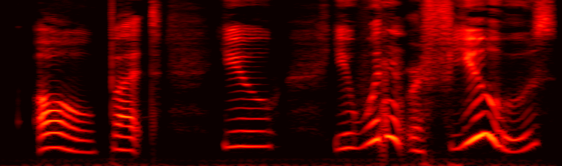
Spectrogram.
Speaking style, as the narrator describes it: faltered Pollyanna in quick panic

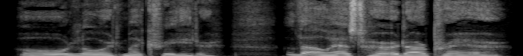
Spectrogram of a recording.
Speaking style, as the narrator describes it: said he in a tremulous voice

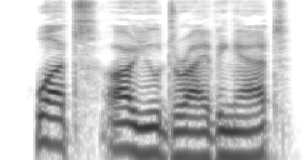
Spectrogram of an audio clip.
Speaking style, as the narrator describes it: he said dryly

